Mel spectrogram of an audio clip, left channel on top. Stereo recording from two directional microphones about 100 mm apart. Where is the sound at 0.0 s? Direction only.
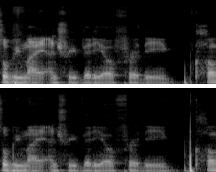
25° right (ahead or behind).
